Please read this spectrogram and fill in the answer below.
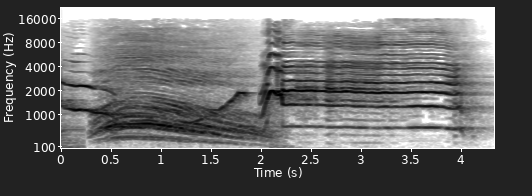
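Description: A young girl screaming: a long wail that falls in pitch, then a sharp rise into a high, held scream.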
